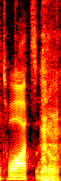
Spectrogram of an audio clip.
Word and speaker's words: twat: It's got a hard A. It's not an O.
